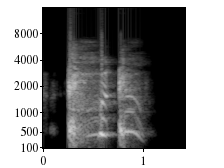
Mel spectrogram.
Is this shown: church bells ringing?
no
